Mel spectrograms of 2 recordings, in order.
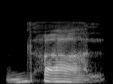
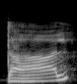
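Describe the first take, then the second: First: The letter is released gently and softly. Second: The letter is pressed out hard and forcefully. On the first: The speaker calls it right. "We must read it softly" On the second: The speaker calls it wrong. "Some people read it as dal"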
